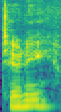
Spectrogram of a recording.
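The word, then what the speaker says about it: Thuney: City's offense we lost Joe thuny as well like tuny I think it's actually pronounced and he's one of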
